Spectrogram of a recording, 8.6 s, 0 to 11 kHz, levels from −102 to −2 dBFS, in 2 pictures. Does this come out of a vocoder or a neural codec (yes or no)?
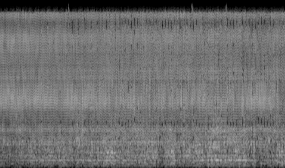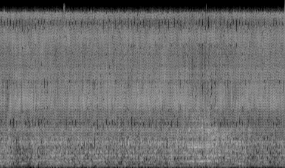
yes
